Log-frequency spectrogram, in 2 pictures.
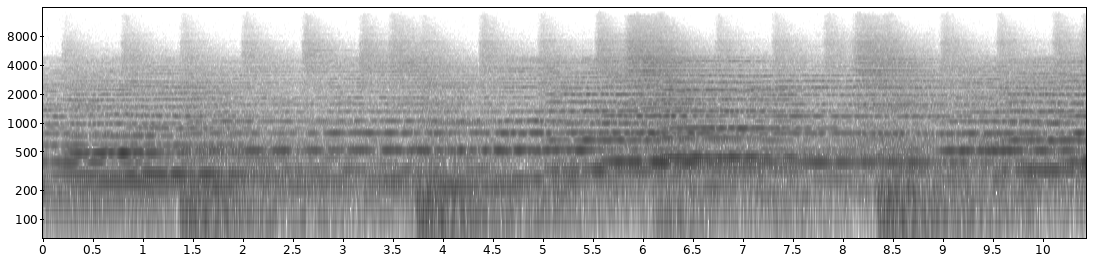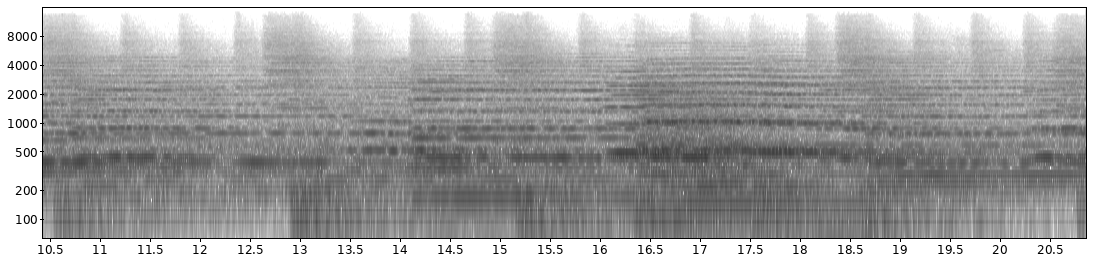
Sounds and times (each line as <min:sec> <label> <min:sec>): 0:00.0 traditional maltese song 0:20.8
